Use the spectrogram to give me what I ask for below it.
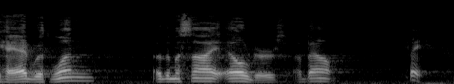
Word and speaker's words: Maasai: Well, so off he went to the Maasai tribe. I think I'm saying it right. Maasai, is that how you say it? Good. Thank you, Andy. It's good to have an African here who can tell us how to do this.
